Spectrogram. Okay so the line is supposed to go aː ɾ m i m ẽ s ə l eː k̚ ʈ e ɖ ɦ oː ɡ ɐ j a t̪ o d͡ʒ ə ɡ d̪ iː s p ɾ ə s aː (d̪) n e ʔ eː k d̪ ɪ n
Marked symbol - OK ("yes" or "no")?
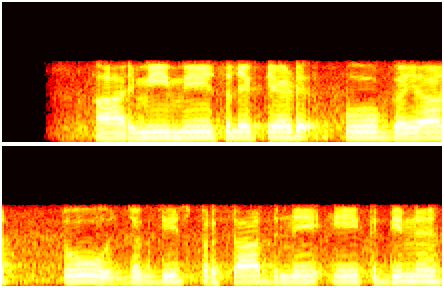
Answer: yes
